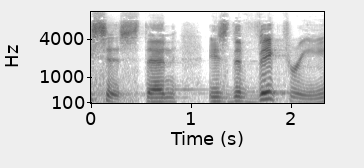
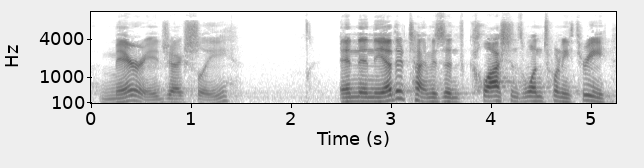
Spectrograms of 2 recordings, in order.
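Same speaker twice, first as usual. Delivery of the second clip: ordinary talk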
